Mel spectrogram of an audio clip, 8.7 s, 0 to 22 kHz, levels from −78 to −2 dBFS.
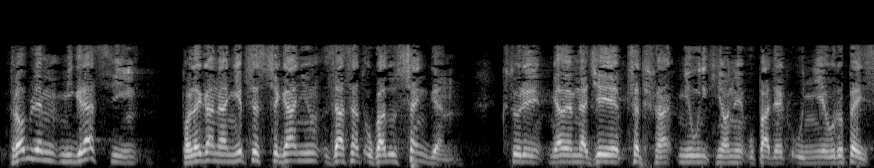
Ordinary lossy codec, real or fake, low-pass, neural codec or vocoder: none; real; 7.2 kHz; none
